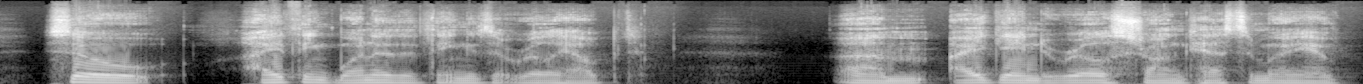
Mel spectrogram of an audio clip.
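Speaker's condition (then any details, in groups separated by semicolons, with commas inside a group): ALS; affects hand function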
